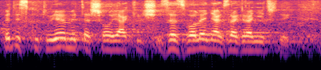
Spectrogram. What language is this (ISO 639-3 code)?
pol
